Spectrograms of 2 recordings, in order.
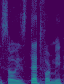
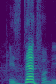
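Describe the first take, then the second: First: Said in the usual way. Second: Loud, emphatic repeat; shouted. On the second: Acted. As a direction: bellow the words out. Deadpan then shouted repeat.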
